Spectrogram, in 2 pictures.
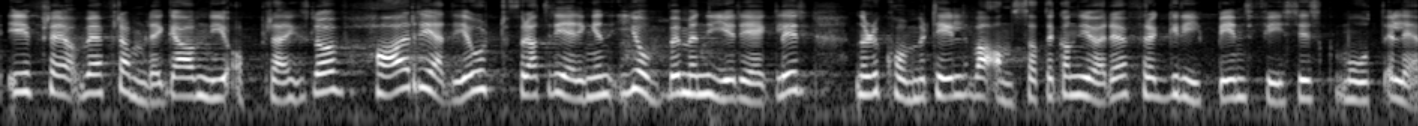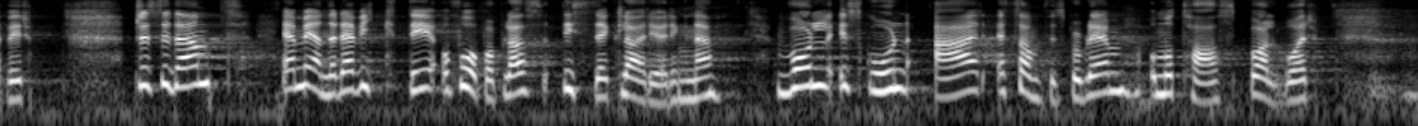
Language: Norwegian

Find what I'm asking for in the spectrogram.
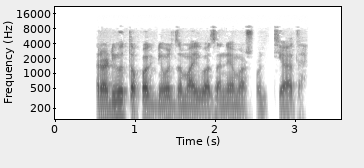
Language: Pashto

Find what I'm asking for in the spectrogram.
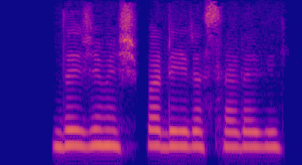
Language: Pashto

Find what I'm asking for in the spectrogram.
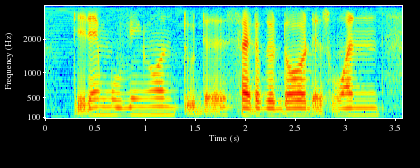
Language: English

